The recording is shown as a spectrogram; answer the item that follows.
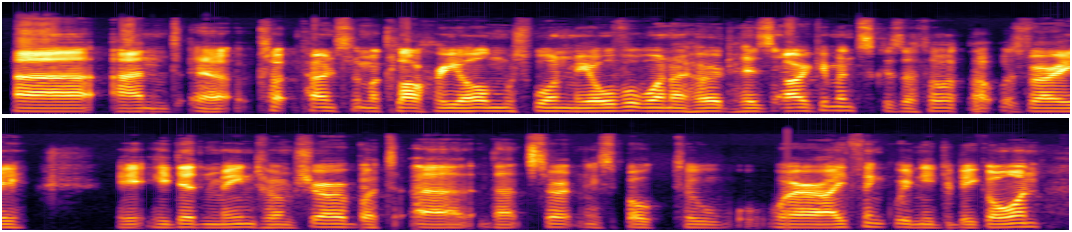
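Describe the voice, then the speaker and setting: A man councillor speaks in a council debate. He hesitates and restarts as he thinks aloud. His voice is bright and crisp, and it sounds dry and close. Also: mid-range voice, little pitch movement, brisk, no echo.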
